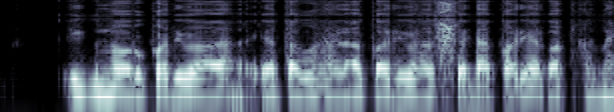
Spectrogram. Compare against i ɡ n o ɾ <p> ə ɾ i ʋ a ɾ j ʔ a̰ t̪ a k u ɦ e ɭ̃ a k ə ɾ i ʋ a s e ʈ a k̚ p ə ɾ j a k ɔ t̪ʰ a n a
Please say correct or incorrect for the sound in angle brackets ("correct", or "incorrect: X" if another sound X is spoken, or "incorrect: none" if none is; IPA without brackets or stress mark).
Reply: correct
